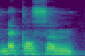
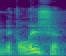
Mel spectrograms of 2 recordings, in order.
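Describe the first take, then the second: First: The name ends with a 'son' sound. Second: The name ends with a 'shin' sound. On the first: The speaker calls it wrong. "I said Nicholson" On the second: The speaker calls it right. "is actually, I hope I pronounced it correctly"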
